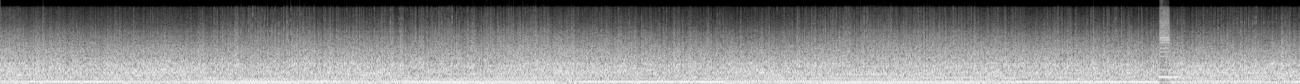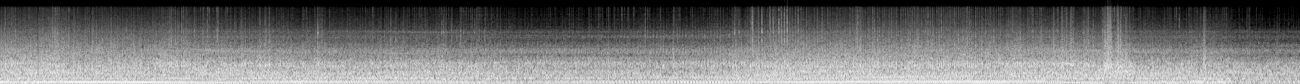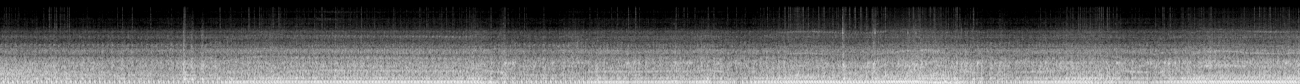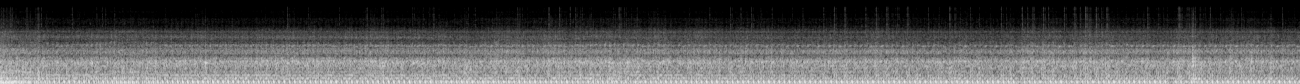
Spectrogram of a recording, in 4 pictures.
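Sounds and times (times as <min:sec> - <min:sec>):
motorcycle engine: 0:00.0 - 0:52.0.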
